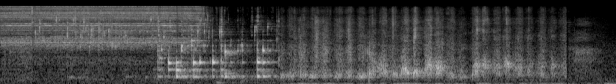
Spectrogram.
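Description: Water running from a bathroom tap for about a second and a half, then a manual toothbrush scrubbing teeth in rapid back-and-forth strokes.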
